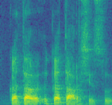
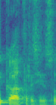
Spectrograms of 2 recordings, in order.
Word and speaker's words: катарсис: Для меня это было сродни катарсису или катарсису. Вообще правильно говорить катарсис, но благозвучнее говорить катарсис.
